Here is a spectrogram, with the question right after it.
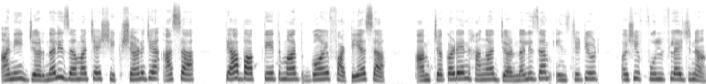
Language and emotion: Goan Konkani, neutral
